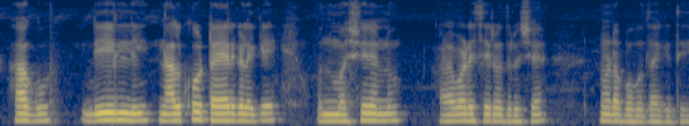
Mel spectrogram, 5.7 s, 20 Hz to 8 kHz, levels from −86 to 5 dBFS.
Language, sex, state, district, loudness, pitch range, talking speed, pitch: Kannada, male, Karnataka, Koppal, -19 LUFS, 155-165 Hz, 115 wpm, 160 Hz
